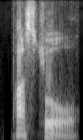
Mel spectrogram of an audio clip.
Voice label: "pustule", American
